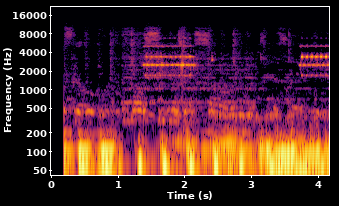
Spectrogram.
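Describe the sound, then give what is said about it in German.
A mobile phone rings with an incoming call, its bright electronic ringtone sounding in repeated bursts over a steady low rumble of background noise, with no one talking. “Irgendwie scheinen die Anrufe weiterzugehen.”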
